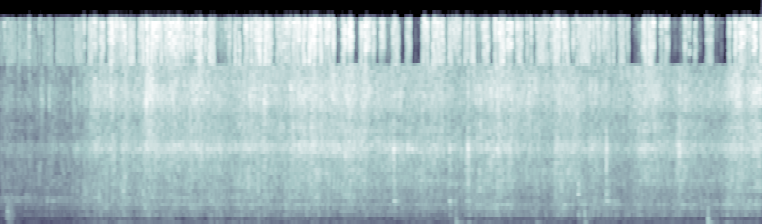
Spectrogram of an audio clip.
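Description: Coriander, green chili and meat stirred in a frying pan, a steady close sizzle and frying hiss under repeated scraping and clinking of the spoon, with a few sharper knocks near the end.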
